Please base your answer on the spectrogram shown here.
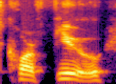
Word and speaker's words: Corfu: there uh yes corw I'm sorry if I rolled out Corfu it's Corfu and that's how it's supposed to be pronounced uh depends on which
